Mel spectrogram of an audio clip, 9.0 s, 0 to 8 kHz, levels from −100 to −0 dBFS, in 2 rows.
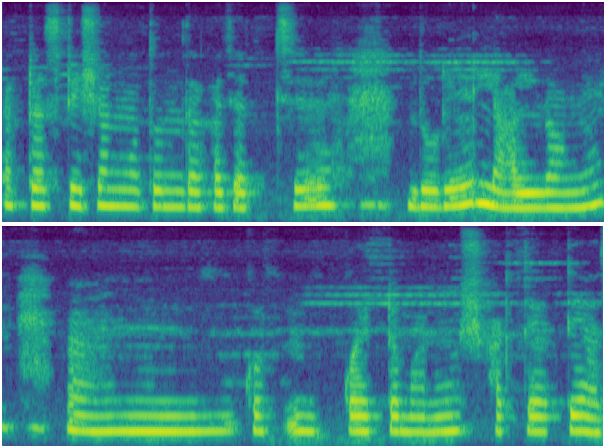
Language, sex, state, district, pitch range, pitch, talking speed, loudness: Bengali, female, West Bengal, Purulia, 210-235 Hz, 215 Hz, 105 wpm, -15 LUFS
